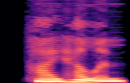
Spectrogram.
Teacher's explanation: Notice that the I sound in hi is extended to show that is very pleased to see Helen.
